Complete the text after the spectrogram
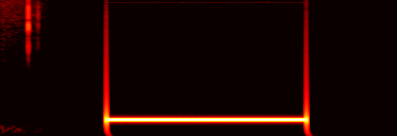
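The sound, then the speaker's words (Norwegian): A single steady telephone ringback tone of an outgoing call sounds alone for about one second, a clean, even mid-pitched hum that starts and stops abruptly after a brief faint rustle. “nå skal vi ringe til Fredrik Lindbo, skal vi høre litt hva som siste nytt på flaggfronten”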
